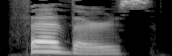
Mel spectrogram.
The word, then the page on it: feathers: British English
